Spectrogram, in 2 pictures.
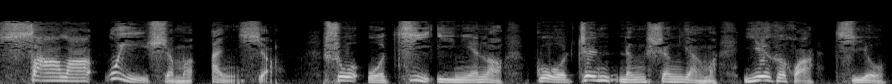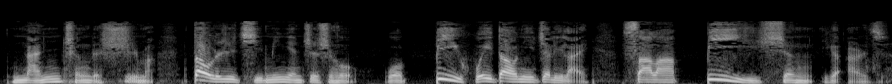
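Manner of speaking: slow, weighty, heavily emphatic delivery.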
